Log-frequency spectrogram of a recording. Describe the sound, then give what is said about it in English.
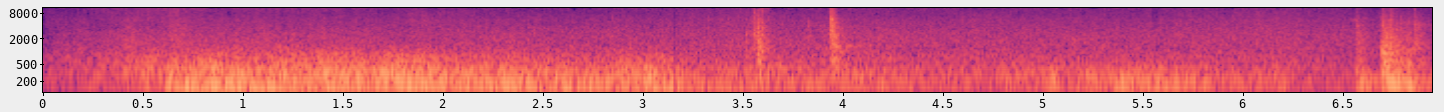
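Heavy rain that has been falling all morning pours steadily as a low rumble of thunder rolls through near the start, with a few sharp cracks and drips standing out later. No one speaks. “It's raining very hard.”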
